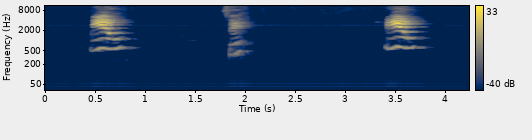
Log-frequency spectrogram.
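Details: A pet male monk parakeet (Quaker parrot) talks in three short, voice-like utterances about one and a half seconds apart, the first and last drawn out like a cat's meow, in a quiet room.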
